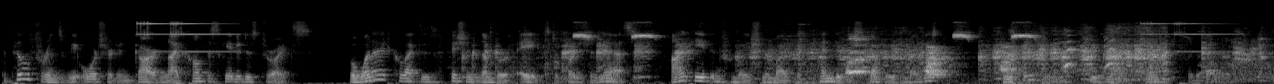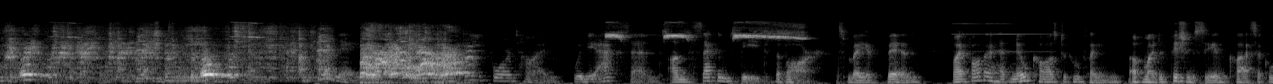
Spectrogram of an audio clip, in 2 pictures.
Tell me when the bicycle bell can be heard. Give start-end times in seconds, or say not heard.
1.4-2.4, 11.4-12.4, 22.2-23.3.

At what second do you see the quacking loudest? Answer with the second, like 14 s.
11 s.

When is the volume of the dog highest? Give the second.
15 s.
